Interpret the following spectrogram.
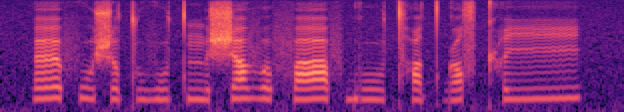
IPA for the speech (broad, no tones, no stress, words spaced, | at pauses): ɛ fuʃɔtvutŋə ʃavə faːfɡuː tʰɑtɡəsˤkʰiː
